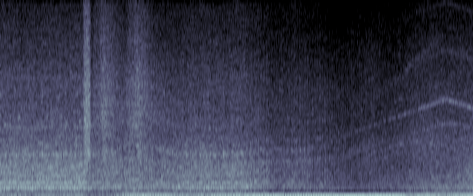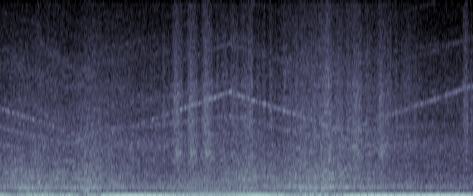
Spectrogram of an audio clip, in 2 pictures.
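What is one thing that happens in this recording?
A truck engine revs and roars as it pulls away.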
